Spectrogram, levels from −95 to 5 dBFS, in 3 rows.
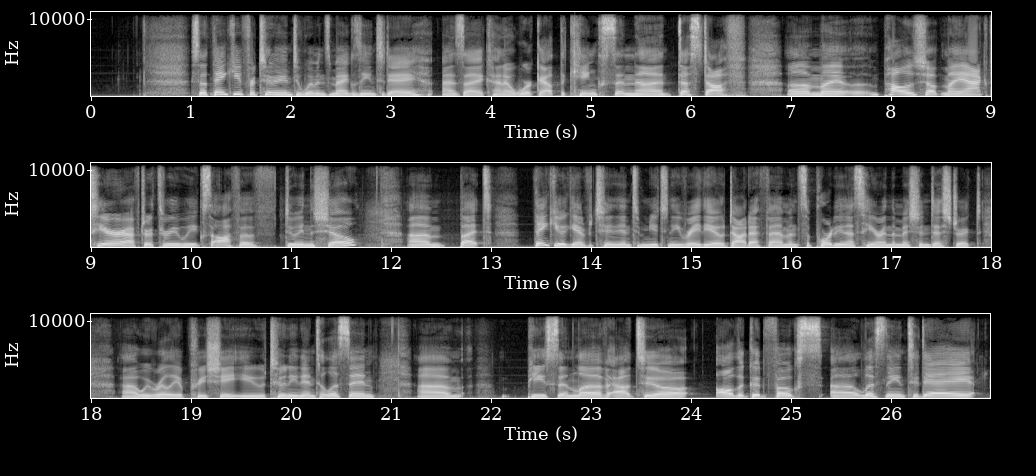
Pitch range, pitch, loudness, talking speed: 175-215 Hz, 195 Hz, -14 LUFS, 175 wpm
